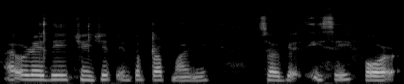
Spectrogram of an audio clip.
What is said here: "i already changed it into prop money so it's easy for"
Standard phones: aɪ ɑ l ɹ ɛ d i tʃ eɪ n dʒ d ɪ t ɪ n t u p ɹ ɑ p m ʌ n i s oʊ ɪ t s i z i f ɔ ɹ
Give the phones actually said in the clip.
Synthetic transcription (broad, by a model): aɪ ɑ l ɹ ɛ d i tʃ eɪ n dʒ ɪ t ɪ n t u p ɹ ɑ p m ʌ n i s oʊ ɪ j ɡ i s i f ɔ ɹ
